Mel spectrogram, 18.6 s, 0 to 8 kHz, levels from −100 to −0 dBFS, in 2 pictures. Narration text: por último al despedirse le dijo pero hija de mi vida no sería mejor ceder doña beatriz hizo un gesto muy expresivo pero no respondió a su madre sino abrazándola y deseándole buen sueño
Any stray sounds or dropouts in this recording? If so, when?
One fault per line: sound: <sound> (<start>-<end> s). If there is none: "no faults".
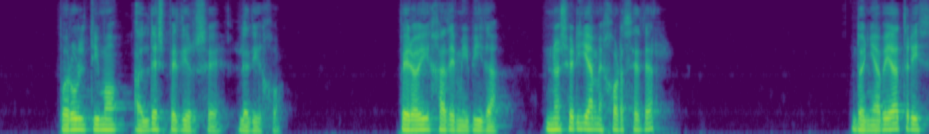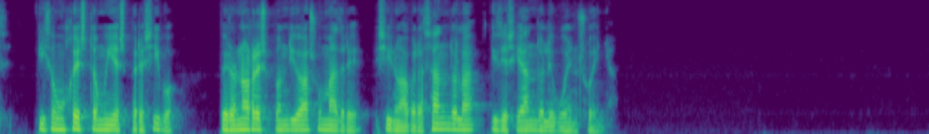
no faults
